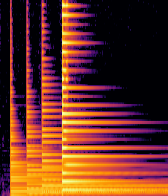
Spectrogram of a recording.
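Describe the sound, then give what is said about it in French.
A sustained chord builds from four struck notes in quick succession, the last and highest entering bright on top as a major seventh in the high register, then the whole sound rings out and slowly fades, with no voices. “Alors, voilà où se trouve la septième majeure, qu'on va entendre ici dans les aigus.”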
